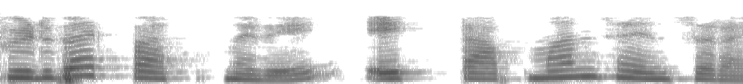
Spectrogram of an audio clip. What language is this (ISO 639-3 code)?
mar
